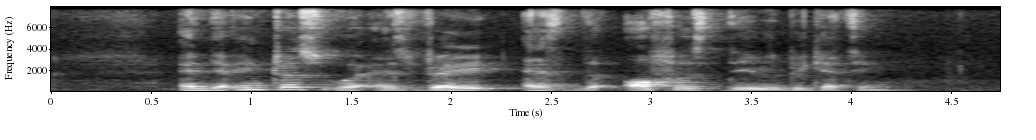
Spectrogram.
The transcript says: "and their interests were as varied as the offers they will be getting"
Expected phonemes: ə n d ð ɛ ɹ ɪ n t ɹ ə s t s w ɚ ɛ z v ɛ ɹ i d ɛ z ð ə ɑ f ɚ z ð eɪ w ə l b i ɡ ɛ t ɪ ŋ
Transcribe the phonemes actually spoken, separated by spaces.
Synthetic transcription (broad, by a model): ə n d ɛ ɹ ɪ n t ɹ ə s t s w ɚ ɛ s v ɛ ɹ i d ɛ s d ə ɑ f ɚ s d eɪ w ə l b i ɡ ɛ t ɪ ŋ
